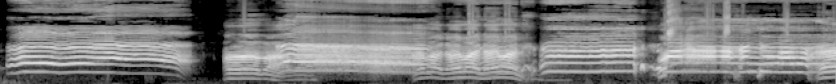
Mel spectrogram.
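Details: Baby crying after waking up, with adults encouraging him to cry louder: loud, sustained infant crying in long wailing bursts with brief gasping pauses, in a small room.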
